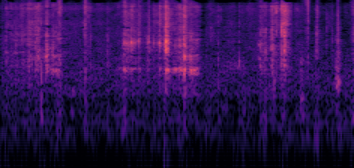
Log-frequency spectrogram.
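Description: Crisp scraping and crunching as the white flesh is scooped out of a hollowed black radish, a run of short, rough strokes.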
